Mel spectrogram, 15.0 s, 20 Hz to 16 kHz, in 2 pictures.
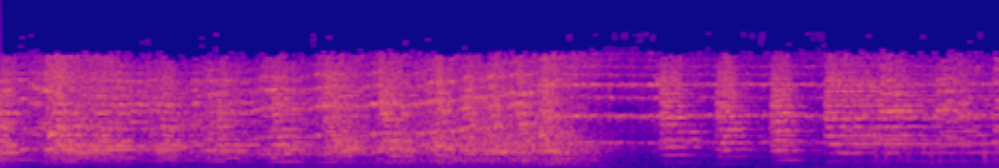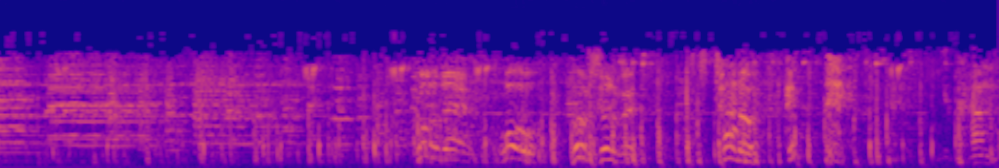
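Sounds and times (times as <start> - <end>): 
music-like tones: 0.0 - 13.9
horse hooves clip-clopping: 5.8 - 14.9
speech: 12.0 - 12.3, 13.0 - 13.4.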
